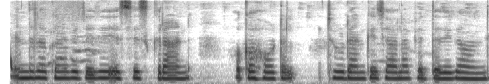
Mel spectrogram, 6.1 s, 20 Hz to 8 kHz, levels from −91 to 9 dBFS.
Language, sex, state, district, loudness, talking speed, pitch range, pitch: Telugu, female, Andhra Pradesh, Sri Satya Sai, -15 LUFS, 110 wpm, 225-235 Hz, 235 Hz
